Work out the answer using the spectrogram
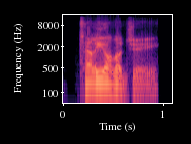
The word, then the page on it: teleology: British English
